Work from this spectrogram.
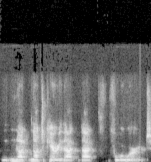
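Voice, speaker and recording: A German-born woman in her fifties speaks in a lowish voice, pausing and restarting often as she works through her thoughts. Her first language is German. The sound carries the echo of the room she is in. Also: little pitch movement, darkish tone. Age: 50s. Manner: hesitant, many restarts and fillers. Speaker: author guest. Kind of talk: conversational interview.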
